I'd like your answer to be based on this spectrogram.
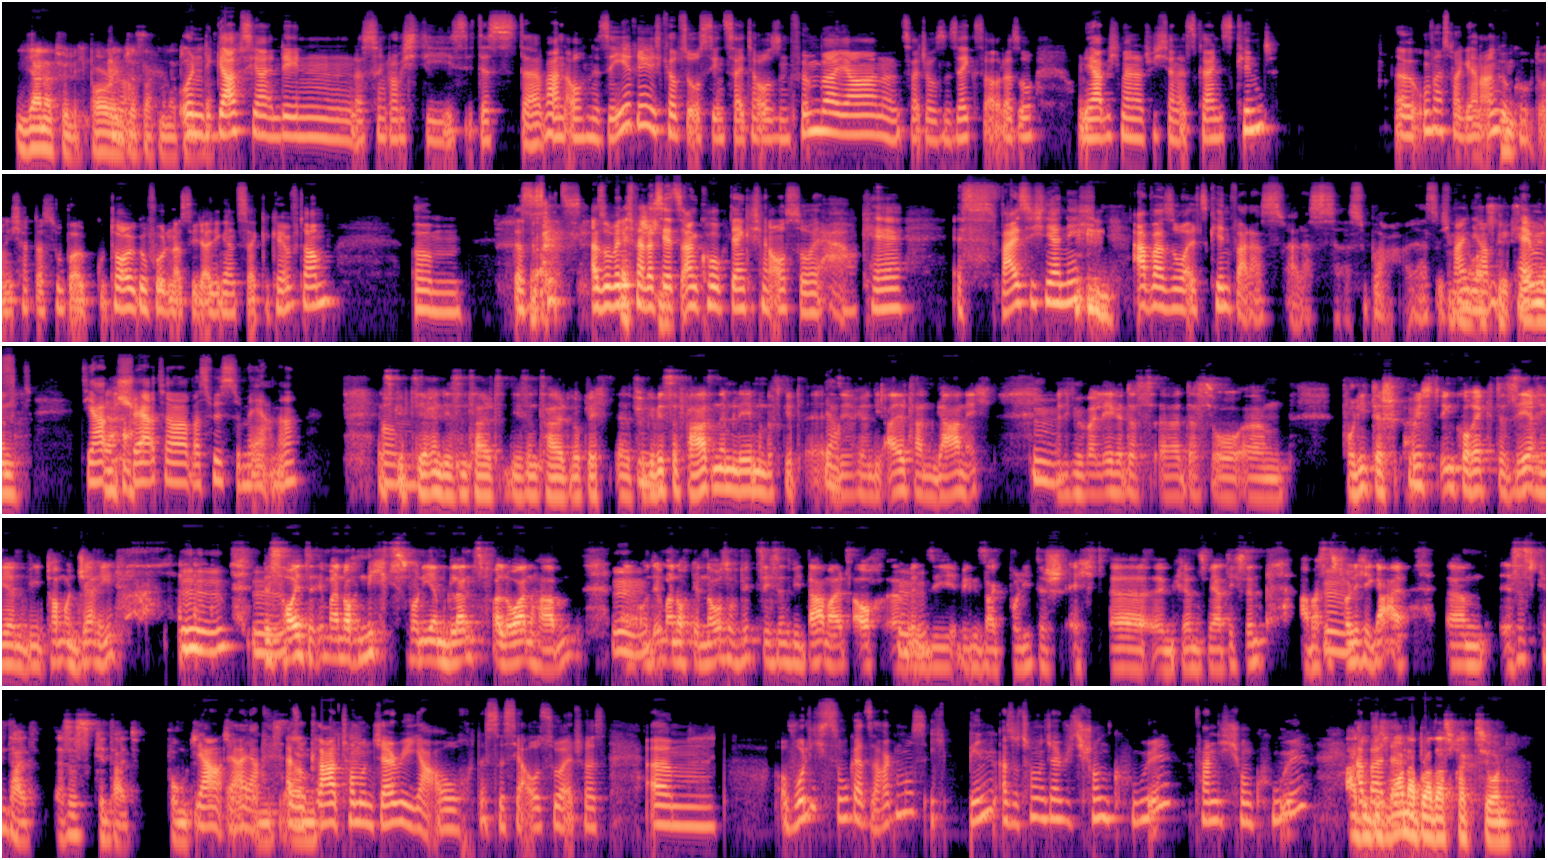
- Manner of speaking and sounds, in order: snort; throat clearing; other background noise; chuckle
- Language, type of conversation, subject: German, unstructured, Gibt es eine Serie, die du immer wieder gerne anschaust?
- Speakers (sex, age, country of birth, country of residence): male, 18-19, Italy, Germany; male, 50-54, Germany, Germany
